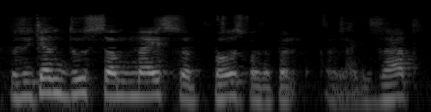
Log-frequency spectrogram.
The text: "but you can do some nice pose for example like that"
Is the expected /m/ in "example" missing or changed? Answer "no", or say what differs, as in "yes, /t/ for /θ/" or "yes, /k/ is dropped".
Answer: yes, /m/ is dropped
